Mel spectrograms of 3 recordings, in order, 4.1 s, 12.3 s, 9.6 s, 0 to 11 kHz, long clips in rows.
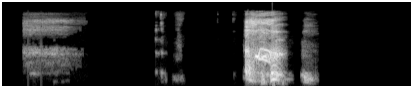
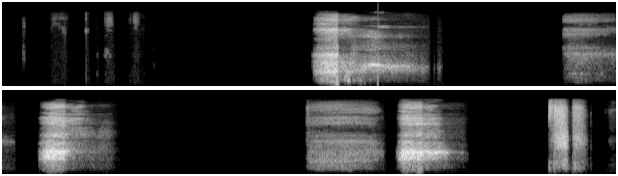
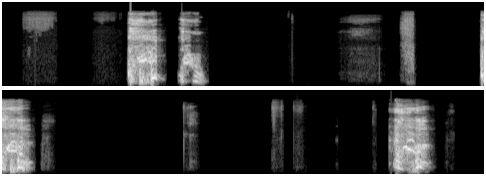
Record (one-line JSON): {"cough_length": "4.1 s", "cough_amplitude": 32767, "cough_signal_mean_std_ratio": 0.27, "exhalation_length": "12.3 s", "exhalation_amplitude": 28606, "exhalation_signal_mean_std_ratio": 0.3, "three_cough_length": "9.6 s", "three_cough_amplitude": 30415, "three_cough_signal_mean_std_ratio": 0.27, "survey_phase": "beta (2021-08-13 to 2022-03-07)", "age": "45-64", "gender": "Male", "wearing_mask": "No", "symptom_none": true, "smoker_status": "Never smoked", "respiratory_condition_asthma": false, "respiratory_condition_other": false, "recruitment_source": "REACT", "submission_delay": "4 days", "covid_test_result": "Negative", "covid_test_method": "RT-qPCR", "influenza_a_test_result": "Negative", "influenza_b_test_result": "Negative"}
